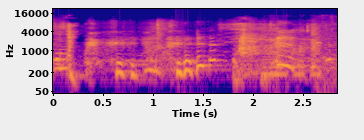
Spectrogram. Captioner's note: giggles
